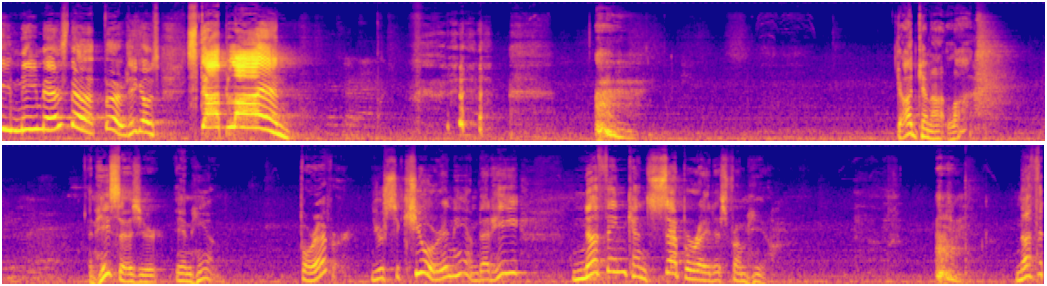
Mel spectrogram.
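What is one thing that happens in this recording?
A middle-aged man speaks with animation into a microphone, with long pauses.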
